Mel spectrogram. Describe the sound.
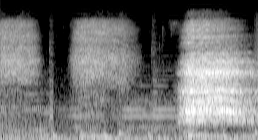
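Deep breaths drawn during a guided breathing exercise: three airy, hissing breath sounds separated by short pauses, the last one longest and loudest, with no talk.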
